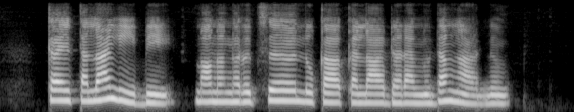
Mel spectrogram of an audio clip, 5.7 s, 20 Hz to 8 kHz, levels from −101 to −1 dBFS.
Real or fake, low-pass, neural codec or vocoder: fake; 7.2 kHz; codec, 44.1 kHz, 1.7 kbps, Pupu-Codec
